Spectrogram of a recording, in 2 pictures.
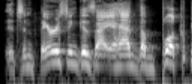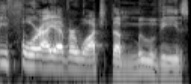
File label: saying its embarrassing cuz i had books before i ever watched movies funny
